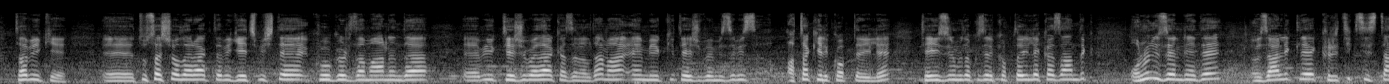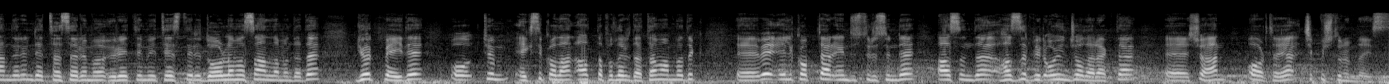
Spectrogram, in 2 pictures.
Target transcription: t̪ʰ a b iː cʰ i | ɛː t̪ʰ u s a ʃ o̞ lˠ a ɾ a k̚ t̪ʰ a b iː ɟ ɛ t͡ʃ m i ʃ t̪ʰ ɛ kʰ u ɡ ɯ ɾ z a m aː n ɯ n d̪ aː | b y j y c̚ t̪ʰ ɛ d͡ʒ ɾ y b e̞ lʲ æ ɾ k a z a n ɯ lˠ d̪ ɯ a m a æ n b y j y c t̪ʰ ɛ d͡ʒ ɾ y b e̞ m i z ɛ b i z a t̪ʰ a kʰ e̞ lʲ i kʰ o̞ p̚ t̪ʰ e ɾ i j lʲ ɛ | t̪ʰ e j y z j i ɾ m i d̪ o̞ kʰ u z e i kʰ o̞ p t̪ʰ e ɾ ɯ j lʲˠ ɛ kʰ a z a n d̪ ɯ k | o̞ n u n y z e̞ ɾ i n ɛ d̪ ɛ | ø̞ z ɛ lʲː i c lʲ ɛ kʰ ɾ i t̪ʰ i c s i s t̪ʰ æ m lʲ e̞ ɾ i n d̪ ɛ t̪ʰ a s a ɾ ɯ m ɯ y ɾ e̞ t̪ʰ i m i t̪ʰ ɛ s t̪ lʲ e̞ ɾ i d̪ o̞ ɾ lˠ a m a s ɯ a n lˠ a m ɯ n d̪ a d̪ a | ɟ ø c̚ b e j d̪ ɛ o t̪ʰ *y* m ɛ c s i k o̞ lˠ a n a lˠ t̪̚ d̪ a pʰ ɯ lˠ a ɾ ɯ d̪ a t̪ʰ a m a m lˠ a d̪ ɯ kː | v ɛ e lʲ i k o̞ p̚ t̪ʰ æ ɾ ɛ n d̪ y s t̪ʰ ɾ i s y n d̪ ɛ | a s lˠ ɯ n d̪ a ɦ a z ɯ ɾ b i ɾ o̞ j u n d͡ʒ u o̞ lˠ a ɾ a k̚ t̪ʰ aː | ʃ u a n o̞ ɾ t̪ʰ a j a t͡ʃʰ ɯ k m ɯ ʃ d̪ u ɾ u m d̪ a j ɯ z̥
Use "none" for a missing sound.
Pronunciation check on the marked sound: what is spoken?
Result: y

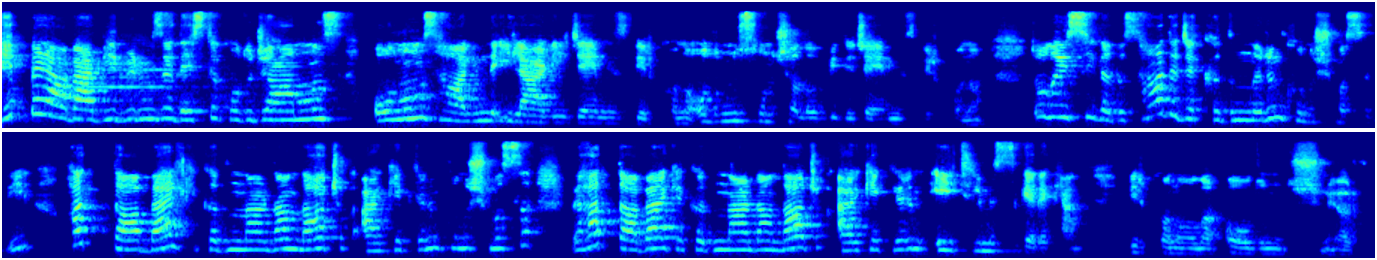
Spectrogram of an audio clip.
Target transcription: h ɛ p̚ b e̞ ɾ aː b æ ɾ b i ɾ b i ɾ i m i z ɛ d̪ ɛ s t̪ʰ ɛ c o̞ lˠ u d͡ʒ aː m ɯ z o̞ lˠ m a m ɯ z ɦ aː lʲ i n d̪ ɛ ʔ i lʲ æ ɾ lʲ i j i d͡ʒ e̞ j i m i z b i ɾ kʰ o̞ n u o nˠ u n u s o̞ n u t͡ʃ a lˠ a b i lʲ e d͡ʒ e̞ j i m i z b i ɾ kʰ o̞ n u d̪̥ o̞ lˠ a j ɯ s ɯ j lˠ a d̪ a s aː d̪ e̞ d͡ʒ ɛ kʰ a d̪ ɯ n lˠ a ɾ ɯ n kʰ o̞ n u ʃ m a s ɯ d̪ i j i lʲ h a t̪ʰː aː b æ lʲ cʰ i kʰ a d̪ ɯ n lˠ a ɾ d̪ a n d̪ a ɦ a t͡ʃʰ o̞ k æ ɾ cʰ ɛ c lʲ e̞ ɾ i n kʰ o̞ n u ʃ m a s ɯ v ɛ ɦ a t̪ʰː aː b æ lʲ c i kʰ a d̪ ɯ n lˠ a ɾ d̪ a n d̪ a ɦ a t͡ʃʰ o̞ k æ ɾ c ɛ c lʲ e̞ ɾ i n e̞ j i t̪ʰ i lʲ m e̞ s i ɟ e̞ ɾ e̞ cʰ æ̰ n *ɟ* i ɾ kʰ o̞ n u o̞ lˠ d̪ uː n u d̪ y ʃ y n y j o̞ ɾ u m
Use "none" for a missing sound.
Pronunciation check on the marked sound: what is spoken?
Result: b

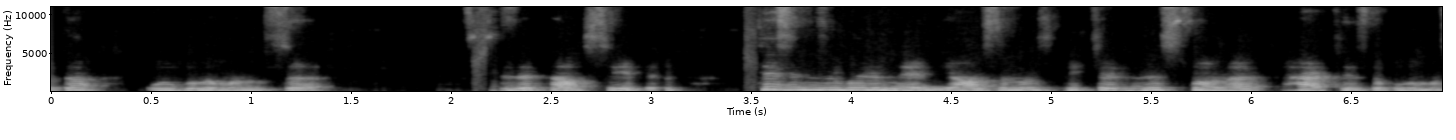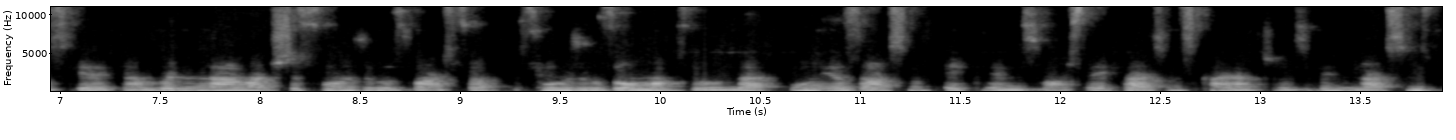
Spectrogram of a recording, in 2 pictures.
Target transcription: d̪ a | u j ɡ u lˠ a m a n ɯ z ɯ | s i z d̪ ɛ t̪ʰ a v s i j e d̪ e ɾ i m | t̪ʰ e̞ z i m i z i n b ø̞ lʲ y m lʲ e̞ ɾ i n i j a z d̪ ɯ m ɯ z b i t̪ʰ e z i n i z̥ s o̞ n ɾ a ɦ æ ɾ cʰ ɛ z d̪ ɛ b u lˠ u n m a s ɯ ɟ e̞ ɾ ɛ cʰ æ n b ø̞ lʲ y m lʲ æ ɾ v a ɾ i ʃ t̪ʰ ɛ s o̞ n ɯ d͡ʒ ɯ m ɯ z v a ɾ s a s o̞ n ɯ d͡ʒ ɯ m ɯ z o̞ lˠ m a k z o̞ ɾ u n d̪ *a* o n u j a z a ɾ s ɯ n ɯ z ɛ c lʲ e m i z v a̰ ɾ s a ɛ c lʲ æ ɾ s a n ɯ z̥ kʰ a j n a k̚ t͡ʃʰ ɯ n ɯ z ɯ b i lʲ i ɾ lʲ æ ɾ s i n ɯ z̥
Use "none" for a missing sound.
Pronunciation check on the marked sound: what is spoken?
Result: a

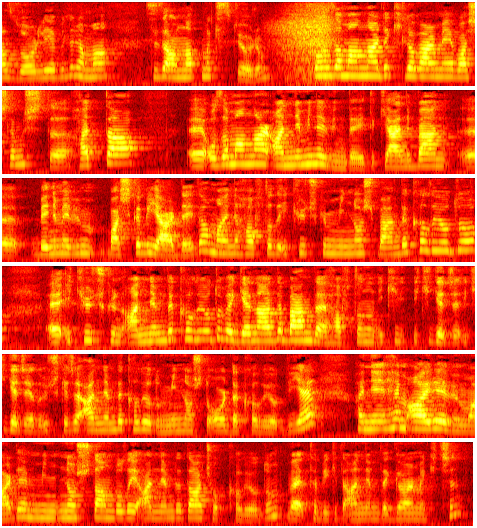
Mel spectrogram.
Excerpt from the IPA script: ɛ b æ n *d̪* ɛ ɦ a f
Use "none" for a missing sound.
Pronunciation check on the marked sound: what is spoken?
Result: d̪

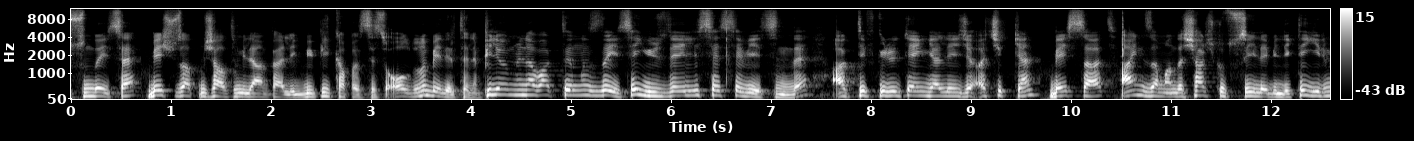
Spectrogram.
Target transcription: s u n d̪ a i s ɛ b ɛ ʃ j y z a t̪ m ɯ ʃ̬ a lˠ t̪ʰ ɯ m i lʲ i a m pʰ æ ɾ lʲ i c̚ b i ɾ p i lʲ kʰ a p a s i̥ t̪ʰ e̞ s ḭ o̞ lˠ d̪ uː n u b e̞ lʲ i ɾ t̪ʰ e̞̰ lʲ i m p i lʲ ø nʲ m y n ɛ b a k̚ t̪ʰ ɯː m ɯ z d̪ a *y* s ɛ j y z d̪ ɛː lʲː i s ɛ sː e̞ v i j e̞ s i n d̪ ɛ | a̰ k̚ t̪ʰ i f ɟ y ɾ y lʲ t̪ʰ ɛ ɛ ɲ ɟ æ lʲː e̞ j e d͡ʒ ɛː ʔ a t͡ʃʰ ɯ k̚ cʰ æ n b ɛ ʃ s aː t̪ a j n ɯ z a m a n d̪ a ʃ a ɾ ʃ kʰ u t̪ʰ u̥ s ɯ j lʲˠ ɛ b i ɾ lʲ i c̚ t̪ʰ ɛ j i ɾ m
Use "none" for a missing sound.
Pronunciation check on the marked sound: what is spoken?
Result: i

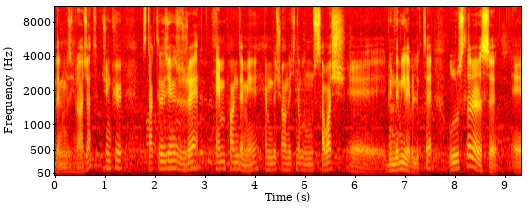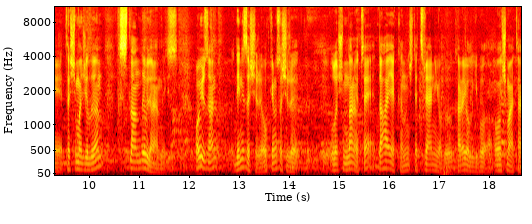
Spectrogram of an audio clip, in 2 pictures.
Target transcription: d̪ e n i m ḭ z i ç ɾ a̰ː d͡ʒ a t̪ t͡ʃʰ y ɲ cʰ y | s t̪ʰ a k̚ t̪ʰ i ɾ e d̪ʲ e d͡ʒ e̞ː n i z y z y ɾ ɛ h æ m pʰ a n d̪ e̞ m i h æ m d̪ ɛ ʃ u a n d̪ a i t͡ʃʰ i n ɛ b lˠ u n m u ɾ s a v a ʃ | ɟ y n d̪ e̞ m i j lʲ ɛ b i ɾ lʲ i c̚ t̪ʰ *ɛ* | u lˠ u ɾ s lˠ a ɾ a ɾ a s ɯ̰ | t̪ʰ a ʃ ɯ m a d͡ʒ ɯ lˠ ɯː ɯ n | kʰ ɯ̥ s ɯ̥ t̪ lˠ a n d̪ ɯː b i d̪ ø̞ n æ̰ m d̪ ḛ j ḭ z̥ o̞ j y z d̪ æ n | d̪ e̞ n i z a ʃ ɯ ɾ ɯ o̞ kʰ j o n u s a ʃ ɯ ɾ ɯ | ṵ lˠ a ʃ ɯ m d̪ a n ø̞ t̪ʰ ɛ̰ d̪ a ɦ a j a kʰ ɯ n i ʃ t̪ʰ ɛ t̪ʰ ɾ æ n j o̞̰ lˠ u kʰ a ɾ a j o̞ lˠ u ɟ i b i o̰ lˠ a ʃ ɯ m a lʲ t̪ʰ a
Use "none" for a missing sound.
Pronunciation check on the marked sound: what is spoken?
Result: ɛ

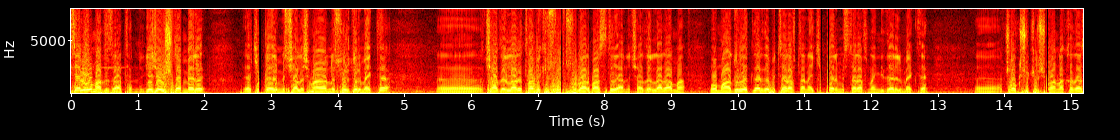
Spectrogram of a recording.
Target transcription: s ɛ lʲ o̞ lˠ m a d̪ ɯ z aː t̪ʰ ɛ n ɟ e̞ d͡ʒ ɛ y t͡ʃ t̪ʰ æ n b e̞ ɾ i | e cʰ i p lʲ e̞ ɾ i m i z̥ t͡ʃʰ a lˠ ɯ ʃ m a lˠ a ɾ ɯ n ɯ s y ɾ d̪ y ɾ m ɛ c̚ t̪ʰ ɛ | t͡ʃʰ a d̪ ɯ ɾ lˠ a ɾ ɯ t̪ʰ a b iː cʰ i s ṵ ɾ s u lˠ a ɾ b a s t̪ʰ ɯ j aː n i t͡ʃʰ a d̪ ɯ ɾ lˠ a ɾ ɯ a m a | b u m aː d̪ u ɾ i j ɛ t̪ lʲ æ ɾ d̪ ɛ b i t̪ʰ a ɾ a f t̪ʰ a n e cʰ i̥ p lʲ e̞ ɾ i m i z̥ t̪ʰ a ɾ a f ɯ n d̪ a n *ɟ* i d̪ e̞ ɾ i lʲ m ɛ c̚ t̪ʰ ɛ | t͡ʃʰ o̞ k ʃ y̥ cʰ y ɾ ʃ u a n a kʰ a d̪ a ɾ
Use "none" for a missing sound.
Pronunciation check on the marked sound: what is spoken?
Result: ɟ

